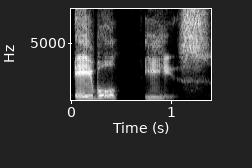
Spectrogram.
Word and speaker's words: Abeles: But think of Able Ease.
